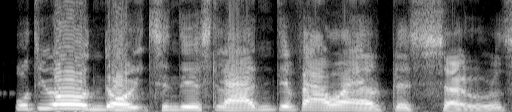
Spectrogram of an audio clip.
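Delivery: put-on failed Australian accent. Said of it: "I can't do an Australian".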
